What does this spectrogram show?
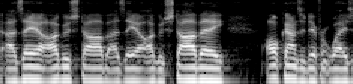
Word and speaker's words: Augustave: So the way to think about this is Augusta National and add a V. Isaiah Augustave.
